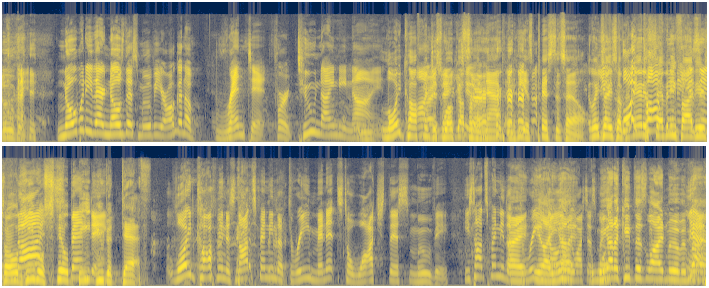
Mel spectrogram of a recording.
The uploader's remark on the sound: Live at Creature Feature Weekend. We recorded a live panel at Creature Feature Weekend in Gettysburg.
